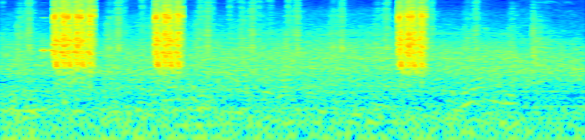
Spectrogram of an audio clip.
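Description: Camera shutters firing in three short rapid bursts, about half a second, a second and three seconds in, over a steady low background hum.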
